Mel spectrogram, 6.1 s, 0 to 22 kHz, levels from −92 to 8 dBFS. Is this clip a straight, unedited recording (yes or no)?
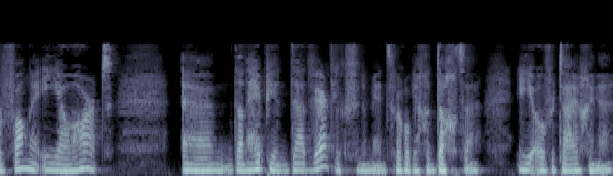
no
